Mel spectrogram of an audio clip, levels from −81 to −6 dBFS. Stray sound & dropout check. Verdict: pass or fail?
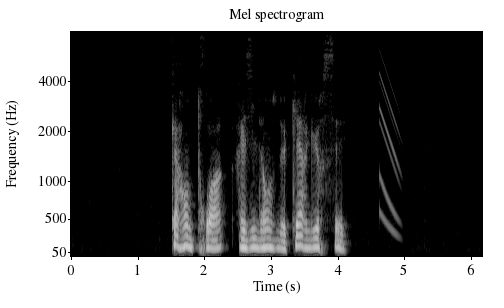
fail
